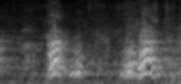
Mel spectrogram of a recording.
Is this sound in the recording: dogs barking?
yes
